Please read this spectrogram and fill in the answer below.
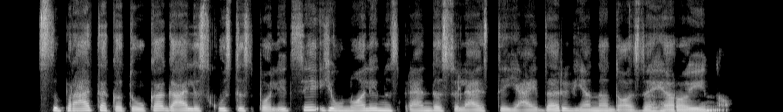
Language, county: Lithuanian, Vilnius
